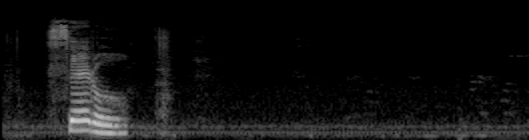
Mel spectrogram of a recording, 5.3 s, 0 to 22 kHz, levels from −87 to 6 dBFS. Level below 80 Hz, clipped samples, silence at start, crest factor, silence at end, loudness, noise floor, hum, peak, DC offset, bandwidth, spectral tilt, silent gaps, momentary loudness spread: -74 dBFS; under 0.1%; 0.5 s; 20 dB; 4 s; -22 LUFS; -61 dBFS; none; -8 dBFS; under 0.1%; 12.5 kHz; -5 dB/octave; none; 21 LU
